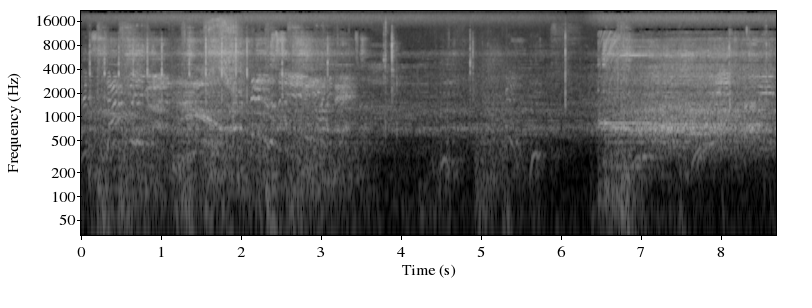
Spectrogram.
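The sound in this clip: A crowd roars in a wrestling video game as a slam move lands. Dull impact thuds come through the steady crowd noise, which swells louder near the end.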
